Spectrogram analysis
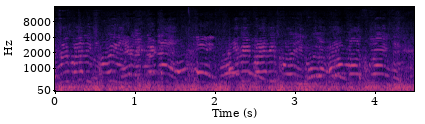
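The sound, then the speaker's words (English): A loud, steady roar fills the cabin of a Southwest Airlines jet during an in-flight emergency for the whole stretch, with several voices talking over one another, the crowded chatter rising and falling above the constant rumble. “Tonight, new video from inside that Southwest jet revealing the terrifying moments in the air.”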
